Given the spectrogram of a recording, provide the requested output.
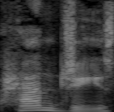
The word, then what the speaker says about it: Hynerian: Too late, Crichton recalled that Hanjis, that's how you pronounce it, Hanjis possess detachable eyeballs, ideal for spying on potential shoplifters, just like Mr.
